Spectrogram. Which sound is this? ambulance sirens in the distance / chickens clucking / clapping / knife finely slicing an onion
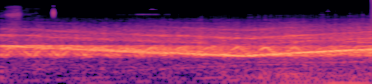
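ambulance sirens in the distance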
